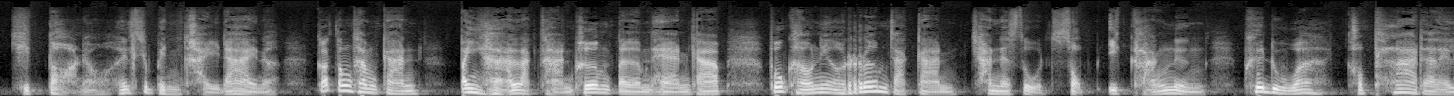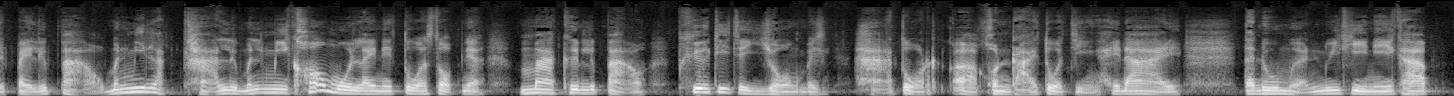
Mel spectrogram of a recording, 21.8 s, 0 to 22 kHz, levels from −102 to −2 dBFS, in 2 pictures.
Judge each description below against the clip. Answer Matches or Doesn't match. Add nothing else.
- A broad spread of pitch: Matches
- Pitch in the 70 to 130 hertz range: Matches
